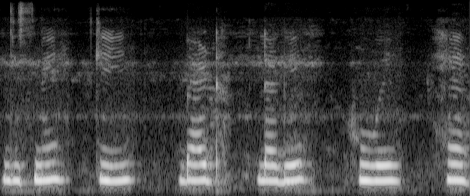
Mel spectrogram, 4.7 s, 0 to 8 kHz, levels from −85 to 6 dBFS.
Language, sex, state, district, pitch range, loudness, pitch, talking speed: Hindi, female, Himachal Pradesh, Shimla, 235-250 Hz, -13 LUFS, 245 Hz, 75 wpm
